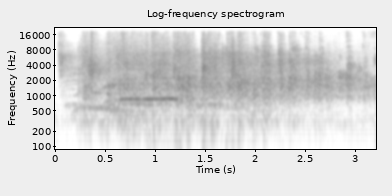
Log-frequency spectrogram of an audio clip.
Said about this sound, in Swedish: En applåd!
